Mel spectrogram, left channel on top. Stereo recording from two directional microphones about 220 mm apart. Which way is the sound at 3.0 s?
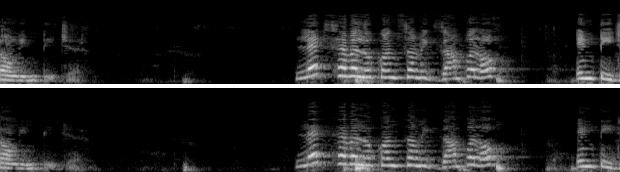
55° left (ahead or behind).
